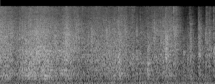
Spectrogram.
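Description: Plastic rustling and crinkling from a shopping bag and a cellophane wrapper being handled, a steady, continuous crackle.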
